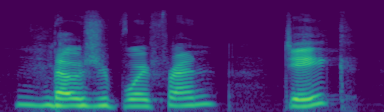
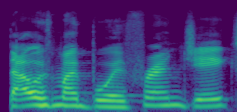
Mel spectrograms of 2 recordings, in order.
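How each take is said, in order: First: Laughing disbelief, rising at the end; incredulous question. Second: Said in the usual way. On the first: Real, not acted. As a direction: ask it back, amused and unbelieving.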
